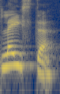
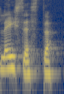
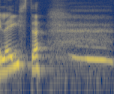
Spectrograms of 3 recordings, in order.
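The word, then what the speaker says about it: Leicester: Why do they spell a word with so many letters only to pronounce half of them?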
